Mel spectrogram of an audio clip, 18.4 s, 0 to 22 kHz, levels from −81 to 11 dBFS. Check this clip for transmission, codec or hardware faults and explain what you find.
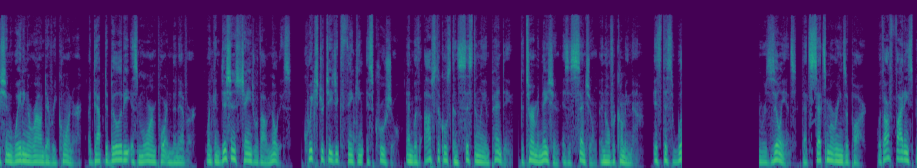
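One fault: an audio dropout to silence from 13.63 to 15.19 s. The input was likely lost, through a disconnected device or failed link, while recording continued writing silence. The speech cuts off abruptly into about 1.55 s of dead silence with no room tone, then resumes mid-flow at "resilience that sets".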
